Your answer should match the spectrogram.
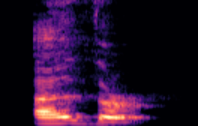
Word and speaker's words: either: 今天所学习的单词 either，e i t h e r，两者中的任何一个，我们就可以通过它的发音 either 联想到汉语的挨的。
